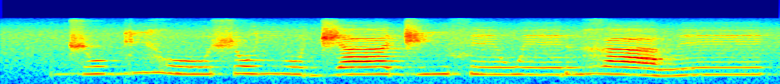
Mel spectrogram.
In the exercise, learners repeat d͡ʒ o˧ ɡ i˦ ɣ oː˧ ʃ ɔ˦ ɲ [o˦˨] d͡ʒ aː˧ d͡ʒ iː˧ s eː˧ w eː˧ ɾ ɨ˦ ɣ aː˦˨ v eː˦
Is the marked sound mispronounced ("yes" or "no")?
no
